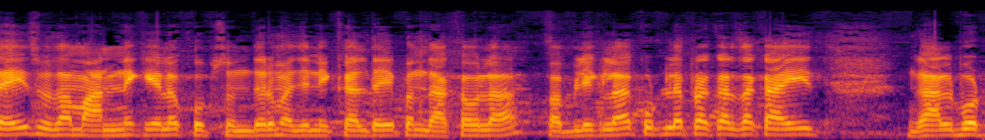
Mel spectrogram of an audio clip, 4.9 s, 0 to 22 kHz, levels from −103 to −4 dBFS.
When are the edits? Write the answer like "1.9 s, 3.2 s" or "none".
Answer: none

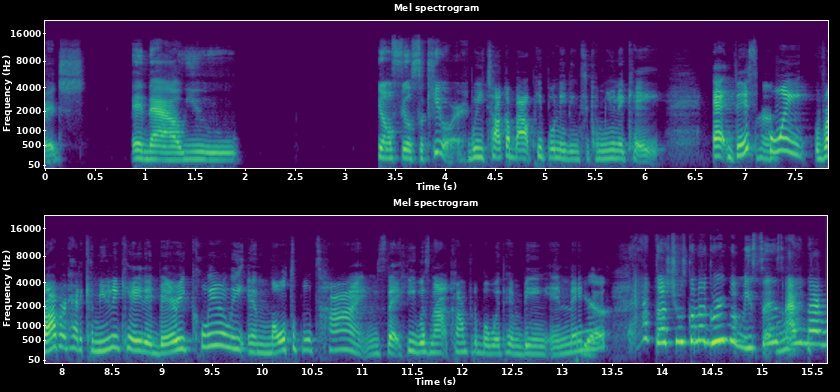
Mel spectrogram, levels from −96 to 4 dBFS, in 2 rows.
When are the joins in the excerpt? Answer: 4.2 s, 13.7 s

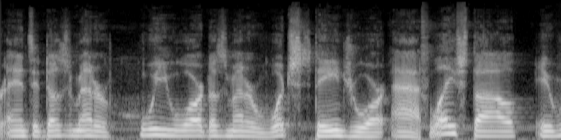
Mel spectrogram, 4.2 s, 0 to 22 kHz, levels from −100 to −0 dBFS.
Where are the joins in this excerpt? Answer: 3.2 s

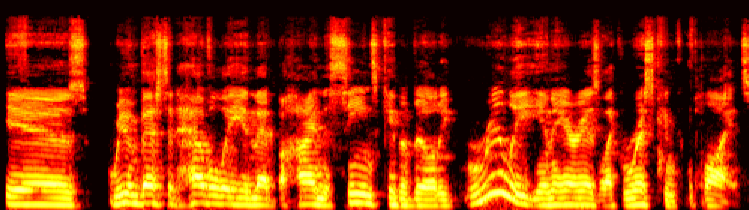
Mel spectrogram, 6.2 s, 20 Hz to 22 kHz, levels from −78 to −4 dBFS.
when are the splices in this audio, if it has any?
none

